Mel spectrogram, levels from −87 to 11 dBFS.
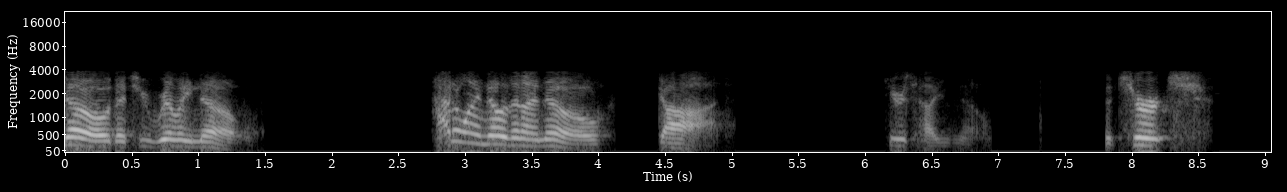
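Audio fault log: throughout — RealAudio 14.4 codec: the speech is muffled and gargly, with a thin telephone-like band running from about 250 Hz to 3.4 kHz and nothing at all above 3.8 kHz. The heavy codec damage fits an 8 kbit/s dial-up-era speech coder, which keeps only a coarse outline of the voice and discards its fine detail. A spectrogram shows a hard ceiling near 3.8 kHz and blurred, blotchy harmonics, while the waveform looks smoothed and lumpy.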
